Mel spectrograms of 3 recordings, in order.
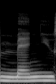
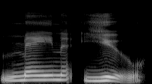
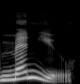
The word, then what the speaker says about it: menu: If your friend is reading the menu slowly, you can say take your time.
